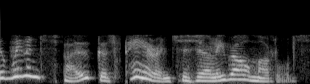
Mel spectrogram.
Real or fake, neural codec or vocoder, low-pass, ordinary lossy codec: real; none; 7.2 kHz; AAC, 16 kbps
